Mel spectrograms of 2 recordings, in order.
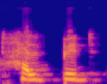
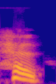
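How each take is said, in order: First: The ending is an extra 'id' syllable. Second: The ending is a short 't' sound. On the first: The speaker calls it wrong. "It's not helped" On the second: The speaker calls it right. "it's help"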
